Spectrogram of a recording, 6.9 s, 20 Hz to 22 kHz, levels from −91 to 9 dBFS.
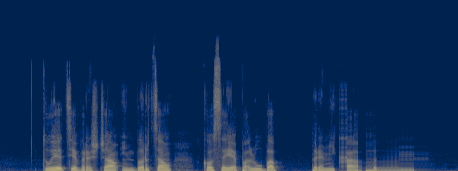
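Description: Speech clip with a gritty, thinned-out top end and flickering treble the whole way through, most likely Bluetooth SBC compression at a low bitrate, something like 96 kbps. From 5.1 s to the end, it turns into a rigid metallic 50 Hz buzz, robotic sound from repeated short buffers, probably 20 ms chunks replayed while most of the real audio gets skipped.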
